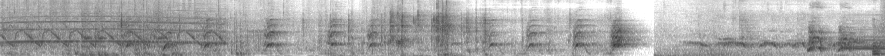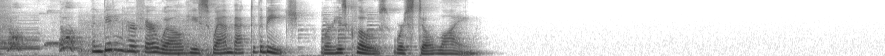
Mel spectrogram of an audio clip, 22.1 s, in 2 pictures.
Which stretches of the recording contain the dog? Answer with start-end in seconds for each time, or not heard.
1.4-12.1.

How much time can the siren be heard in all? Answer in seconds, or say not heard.
3 s.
